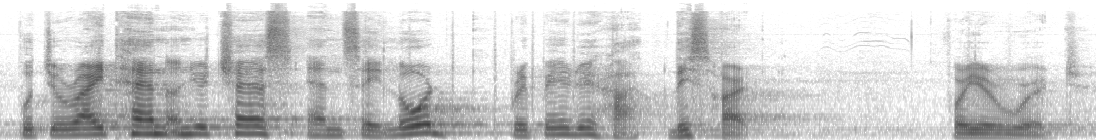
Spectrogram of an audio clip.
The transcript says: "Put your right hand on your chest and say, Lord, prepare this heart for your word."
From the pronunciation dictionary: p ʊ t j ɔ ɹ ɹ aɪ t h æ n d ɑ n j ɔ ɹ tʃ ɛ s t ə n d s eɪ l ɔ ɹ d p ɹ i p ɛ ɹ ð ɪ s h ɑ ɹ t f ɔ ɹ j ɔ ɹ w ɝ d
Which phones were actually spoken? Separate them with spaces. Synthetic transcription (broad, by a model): p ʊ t j ɔ ɹ ɹ aɪ t h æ n d ɑ n j ɔ ɹ tʃ ɛ s t ə n d s eɪ l ɔ ɹ d p ɹ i p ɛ ɹ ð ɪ s h ɑ ɹ t f ɔ ɹ j ɔ ɹ w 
